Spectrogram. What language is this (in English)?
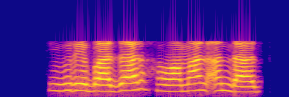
Marathi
